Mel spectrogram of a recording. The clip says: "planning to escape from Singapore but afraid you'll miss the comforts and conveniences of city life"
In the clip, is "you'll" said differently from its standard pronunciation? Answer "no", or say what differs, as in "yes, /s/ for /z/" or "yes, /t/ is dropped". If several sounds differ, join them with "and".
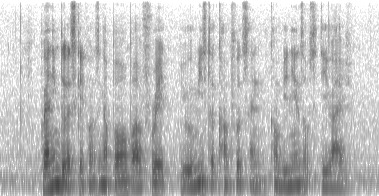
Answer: yes, /w/ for /l/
